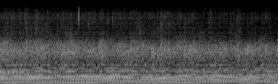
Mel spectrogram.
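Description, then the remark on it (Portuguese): A crowd applauds Jesus steadily for about three seconds, a dense, even patter of many hands clapping together over a sustained low musical hum, with no voices heard. “Se você crê, aplauda Jesus, glorifica o nome do Senhor.”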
